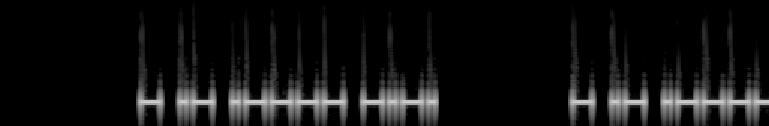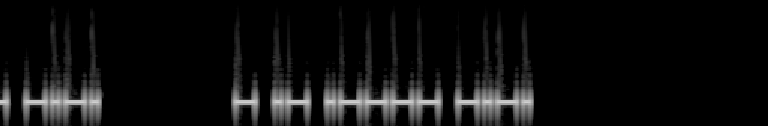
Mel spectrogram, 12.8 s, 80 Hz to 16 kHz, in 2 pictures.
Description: Morse code, heard as a keyed tone, about 21 wpm, 700 Hz. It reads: TA1C TA1C TA1C
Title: DXCC-100 Call Signs - 4 Characters - Repeated 3x - 22wpm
